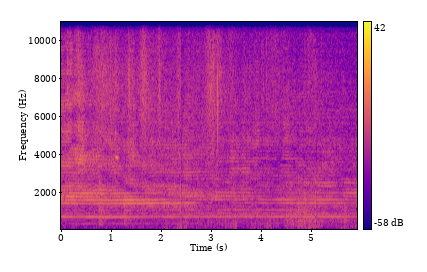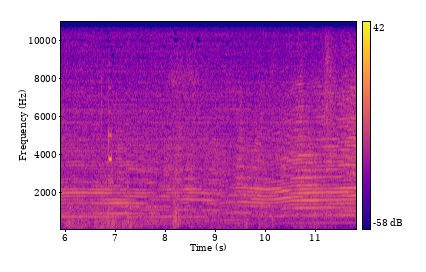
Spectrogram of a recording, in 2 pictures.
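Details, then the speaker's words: RC plane back flying after crash landing, buzzing motor drone rising and falling with passes plus odd rough tone; owner suspects imbalance from a missing piece of plastic. "Because a little piece of plastic is missing. It might be unbalanced. Maybe. Yeah, that sounds weird."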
